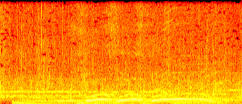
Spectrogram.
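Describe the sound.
Applause from an audience welcoming a performer onto the stage: a dense, steady patter of clapping with a voice sounding over it in the middle.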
